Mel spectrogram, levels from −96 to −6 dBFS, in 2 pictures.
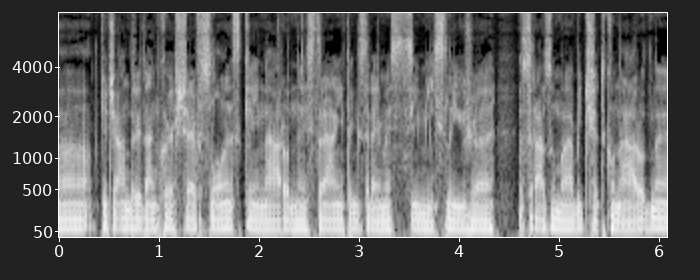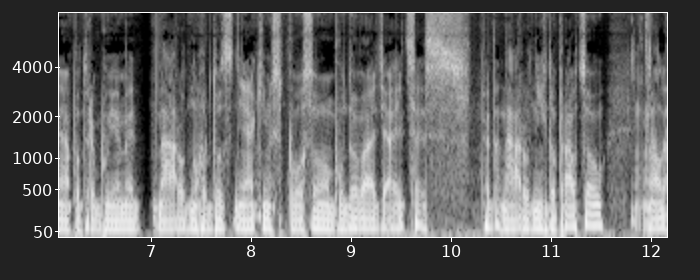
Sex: male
